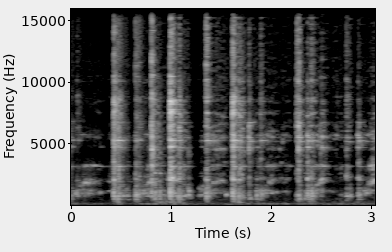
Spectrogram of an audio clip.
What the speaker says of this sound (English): I need to stir my matcha.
